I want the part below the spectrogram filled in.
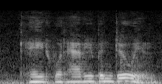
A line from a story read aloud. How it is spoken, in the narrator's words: Frederick came back, he cried out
